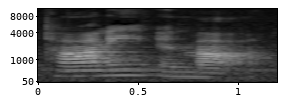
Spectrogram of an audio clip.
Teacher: In words with the diphthong sound top right A and small uppercase ah, the vowel sound is set quickly with little emphasis on the vowel. They are pronounced with the burst of air with little to no off glide.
